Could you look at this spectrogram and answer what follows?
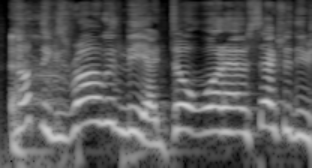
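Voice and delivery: acting out an exasperated refusal; exasperated retort. Acted quarrel, refusing his date.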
